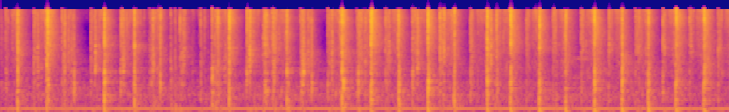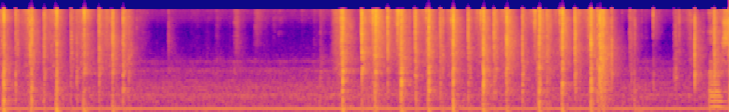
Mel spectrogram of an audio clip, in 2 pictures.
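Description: A deck of oracle cards being hand-shuffled: a rapid run of card flicks and riffles that stops for about two seconds just past the middle, then starts again. A steady low hum sits underneath.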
